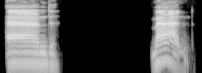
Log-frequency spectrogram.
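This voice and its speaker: Podcast host: man, clear smooth voice, dry close sound, casual and rambling. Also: mid-range voice, very slow, bright, forceful tone, no room sound. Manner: loose, rambling questions. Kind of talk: casual interview hosting. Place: remote, virtual studio.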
